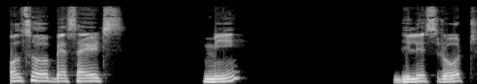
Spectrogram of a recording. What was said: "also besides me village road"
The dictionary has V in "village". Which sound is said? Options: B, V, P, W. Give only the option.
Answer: B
